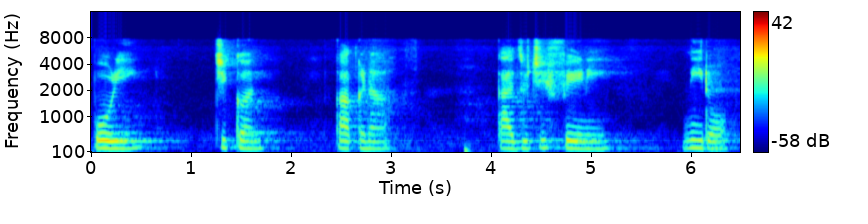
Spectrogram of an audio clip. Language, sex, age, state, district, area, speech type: Goan Konkani, female, 18-30, Goa, Murmgao, urban, spontaneous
